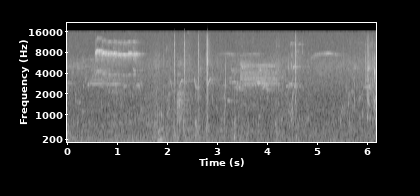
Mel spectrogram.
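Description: Small birds singing and trilling in high, thin phrases, with a few sharp knocks scattered through.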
